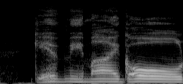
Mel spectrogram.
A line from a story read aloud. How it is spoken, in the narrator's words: he whispered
